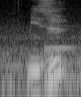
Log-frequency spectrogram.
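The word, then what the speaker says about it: 水: Okay, kyomi or Japanese reading is the way to pronounce kanji when they stand on their own. Mizu. So when you see uh yeah coi for water is mizu. So when you see the kanji mizu standing by itself you read as mizu.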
